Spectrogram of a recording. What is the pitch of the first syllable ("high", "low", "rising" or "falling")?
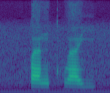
low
